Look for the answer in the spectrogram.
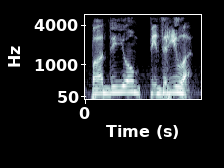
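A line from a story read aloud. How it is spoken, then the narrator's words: Angry growl. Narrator (Russian): рыкнул злой голос главаря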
